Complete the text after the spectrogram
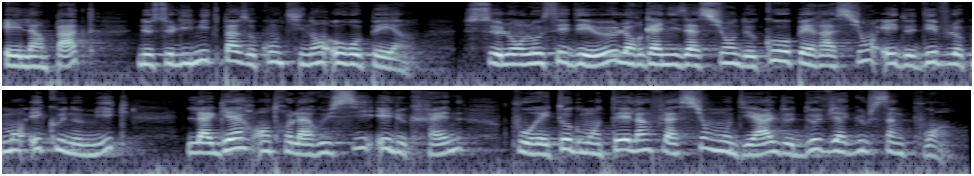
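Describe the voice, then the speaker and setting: A woman anchoring a news bulletin, reading in a steady, formal way. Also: mid-range voice, normal speed. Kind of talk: scripted news narration.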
